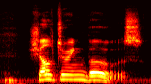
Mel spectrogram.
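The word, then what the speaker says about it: Sheltering Boughs: the deck exists wilson sheltering bows yes that's how you pronounce that it's not burrows there's no r so for three mana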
